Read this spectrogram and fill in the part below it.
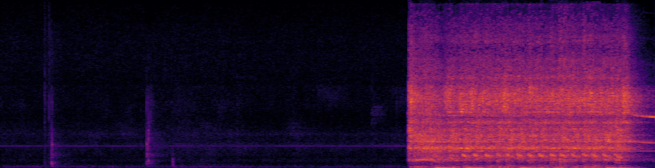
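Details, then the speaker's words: Link Extreme ECU, cranking to check trigger and RPM signals; faint clicks then about two seconds of dragging crank, never catches, ECU goes offline: slow cranking from flat battery. "I need more voltage. My battery's getting flat. So you saw when I went to crank it, it went offline. Simply because I don't have enough voltage happening."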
